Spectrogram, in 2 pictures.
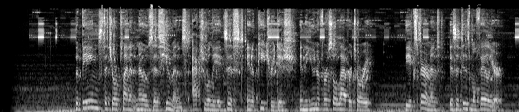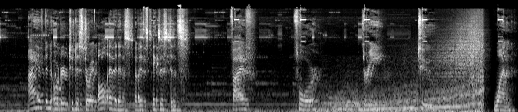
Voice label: Destruct Sequence Computer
